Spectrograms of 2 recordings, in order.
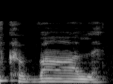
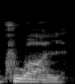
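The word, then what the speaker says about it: Qual: کو و او هستش دو حرف بی صدای کو و او زمانی که پشت سر هم بیان او به و تبدیل میشه برای مثال کلمهای داریم کال کوو کال نمیگیم کوال کال ک رو یه جورایی به صورت ساکن و بلافاصله و رو پشت سرش ادا میکنیم کال ک وال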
